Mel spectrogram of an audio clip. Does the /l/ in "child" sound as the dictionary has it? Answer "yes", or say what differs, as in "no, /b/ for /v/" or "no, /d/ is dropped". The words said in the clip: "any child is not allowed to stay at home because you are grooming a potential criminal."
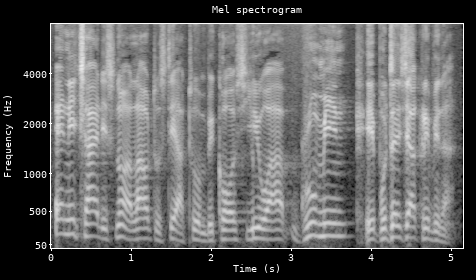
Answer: yes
